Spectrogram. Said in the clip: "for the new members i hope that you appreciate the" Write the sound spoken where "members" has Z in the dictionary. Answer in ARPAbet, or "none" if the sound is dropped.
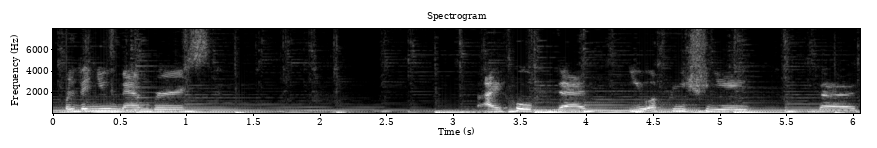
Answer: S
